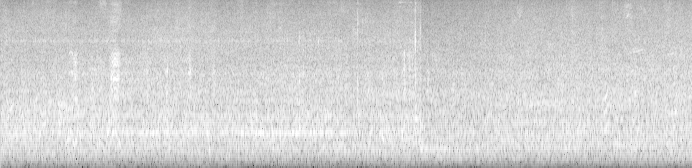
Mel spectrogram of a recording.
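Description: Indistinct crowd chatter, a steady, loud wash of many voices with no clear words, with a faint steady whine through the middle.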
